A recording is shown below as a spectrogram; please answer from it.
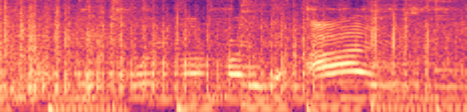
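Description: Electric hand mixer running with its beaters in chocolate cupcake batter, a fast motor buzz under background music with a stepping bass line.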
